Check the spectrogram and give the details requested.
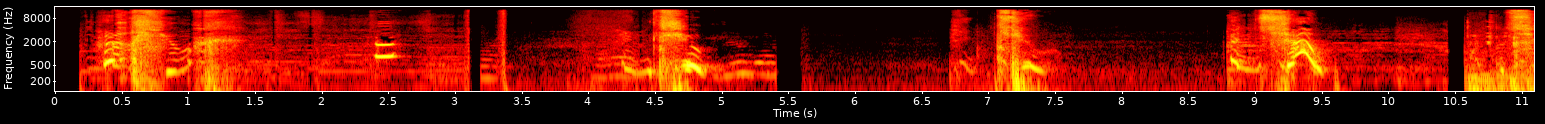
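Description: A series of sharp, explosive sneezes, about five, each often preceded by a brief intake of breath, with a little voice between them.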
